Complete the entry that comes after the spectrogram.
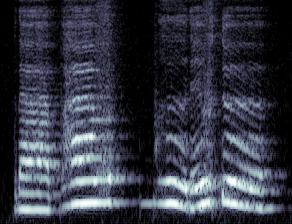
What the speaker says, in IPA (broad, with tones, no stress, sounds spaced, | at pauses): ɾ aː˩ bʱ a˦ v | bʱ əː˧˩ ɾ ɛ˦ v ɗ œ˧˩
